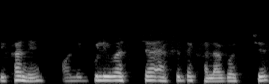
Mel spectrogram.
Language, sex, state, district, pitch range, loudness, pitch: Bengali, male, West Bengal, North 24 Parganas, 160-185 Hz, -23 LUFS, 180 Hz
